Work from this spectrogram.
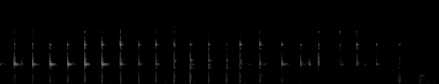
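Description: A small, rectangular, solid wooden chopping board with a bamboo look, held upright in one hand, is scratched and tapped with the tip of a wooden pencil. About 23 quick, hollow, woody clicks come in a steady, slightly uneven run. Each has a clear tone near 940 Hz with bright overtones and dies away almost at once over a faint low hum.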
